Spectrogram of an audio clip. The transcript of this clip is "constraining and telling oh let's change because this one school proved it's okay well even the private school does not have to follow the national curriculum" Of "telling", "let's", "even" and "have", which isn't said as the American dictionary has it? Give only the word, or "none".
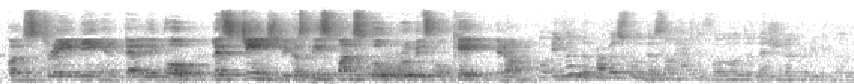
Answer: have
